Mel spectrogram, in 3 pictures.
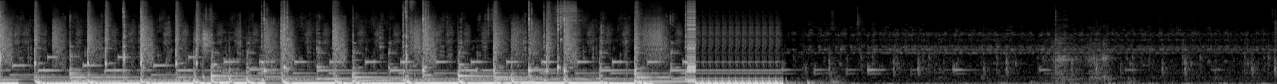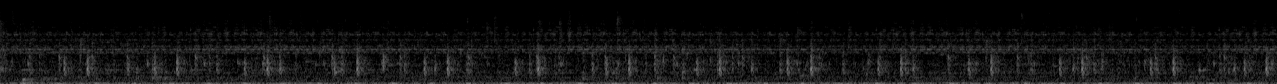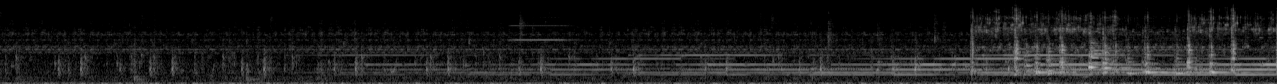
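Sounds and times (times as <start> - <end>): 
vinyl music mix: 0.0 - 8.4, 29.8 - 38.2.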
